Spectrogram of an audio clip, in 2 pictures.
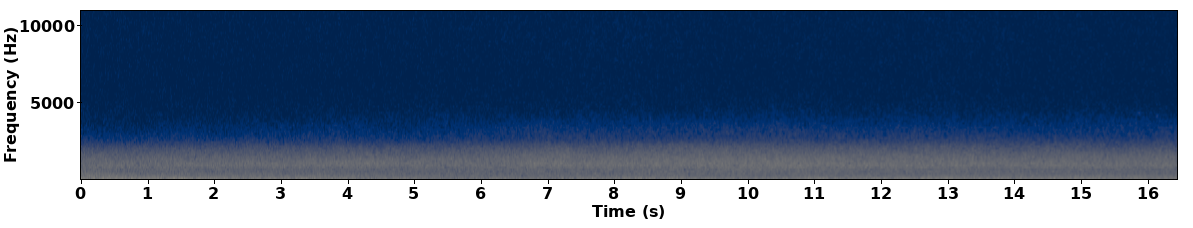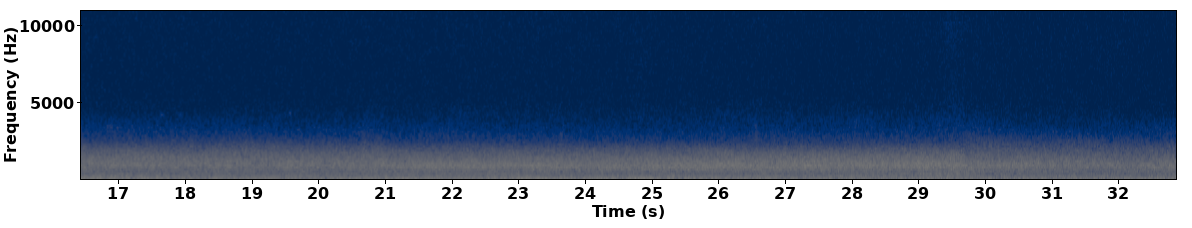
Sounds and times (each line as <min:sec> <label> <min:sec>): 0:00.0 wind 0:32.8
0:10.5 a lark sings beneath the wind 0:29.8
